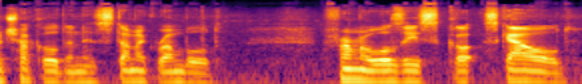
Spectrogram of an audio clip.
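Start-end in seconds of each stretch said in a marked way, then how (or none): none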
